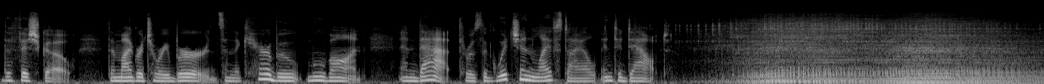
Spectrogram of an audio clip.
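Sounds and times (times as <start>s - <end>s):
speech: 0.0s - 7.7s
snowmobile engine running: 6.7s - 10.4s.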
